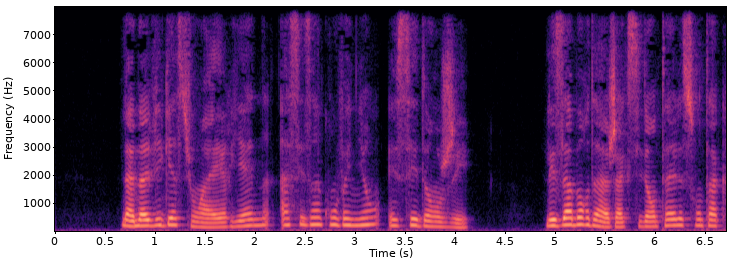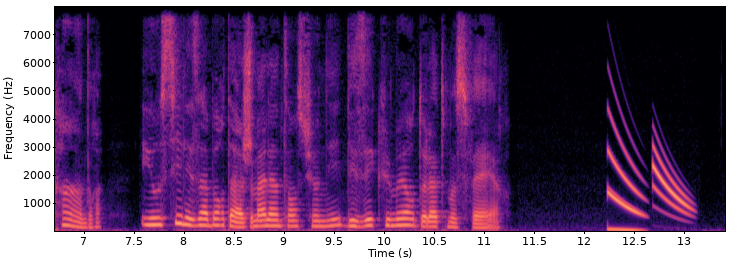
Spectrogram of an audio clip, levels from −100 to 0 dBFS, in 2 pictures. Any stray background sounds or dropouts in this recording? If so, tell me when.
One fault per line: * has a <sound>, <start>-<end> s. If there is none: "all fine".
* has a chirp, 12.2-13.1 s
